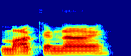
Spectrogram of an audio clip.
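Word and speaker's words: Makogai: it looks like makagi or something but it's pronounced makanai it's in the former leper colony and there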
